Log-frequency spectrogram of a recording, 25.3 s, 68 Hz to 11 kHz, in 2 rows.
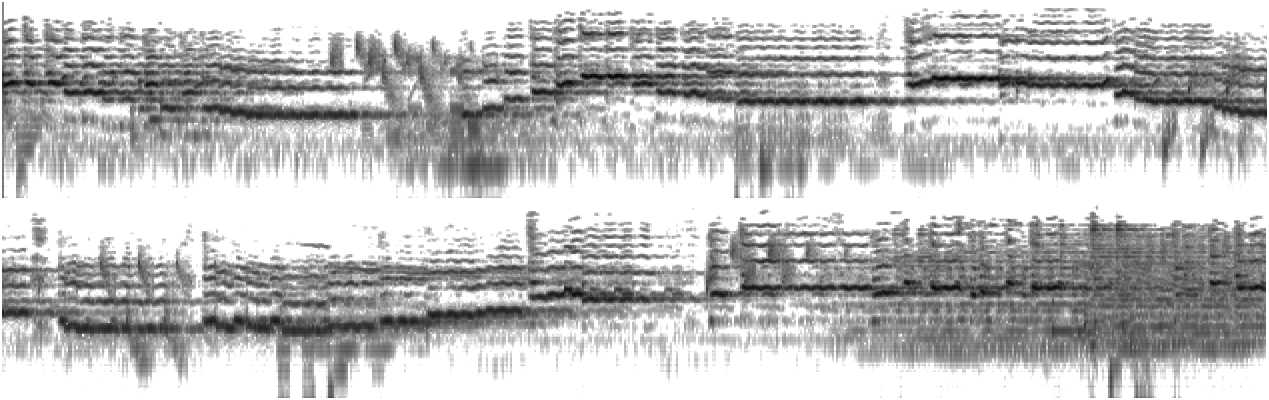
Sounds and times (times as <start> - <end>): Music: 0.0 - 25.2.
